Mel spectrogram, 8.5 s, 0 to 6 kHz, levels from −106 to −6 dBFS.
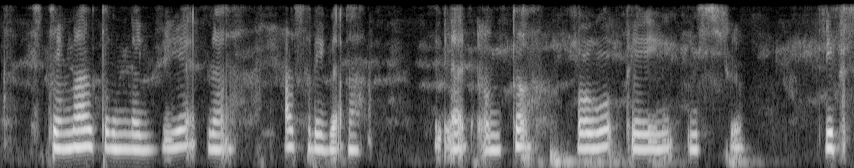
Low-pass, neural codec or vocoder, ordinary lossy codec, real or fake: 5.4 kHz; codec, 24 kHz, 3 kbps, HILCodec; none; fake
